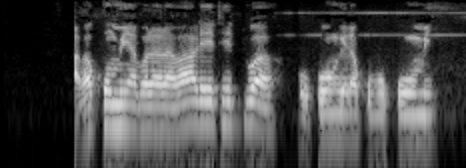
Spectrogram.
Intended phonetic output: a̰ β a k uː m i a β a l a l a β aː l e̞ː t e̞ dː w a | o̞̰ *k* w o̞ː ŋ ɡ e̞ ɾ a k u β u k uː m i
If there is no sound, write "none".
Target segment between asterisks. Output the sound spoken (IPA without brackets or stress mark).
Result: k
